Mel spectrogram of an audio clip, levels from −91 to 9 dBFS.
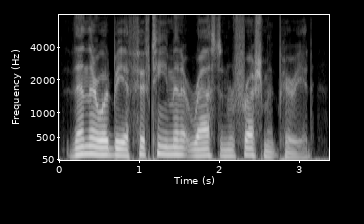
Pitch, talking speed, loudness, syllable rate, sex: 125 Hz, 195 wpm, -16 LUFS, 6.0 syllables/s, male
